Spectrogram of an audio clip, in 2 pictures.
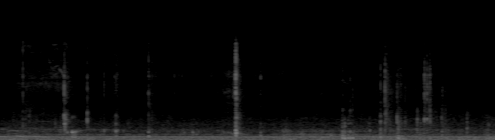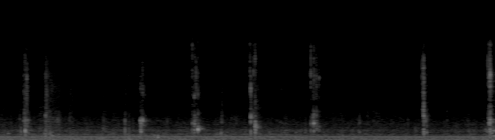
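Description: Close-up chewing and biting of crisp, unripe green mango: a string of about fifteen sharp, irregular crunches and mouth clicks, over a faint steady hum.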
